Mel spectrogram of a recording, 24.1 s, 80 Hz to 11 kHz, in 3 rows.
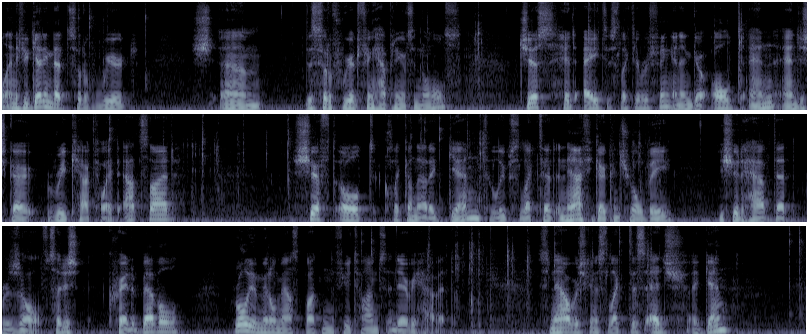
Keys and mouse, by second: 1.0 middle click, 4.5 ctrl+z, 5.9 a, 7.3 alt+n, 10.0 alt+a, 12.4-12.7 alt+shift+drag, 14.4 ctrl+b, 20.7 KP_7, 21.1 alt+a, 22.2 alt+shift+click, 23.3 g.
